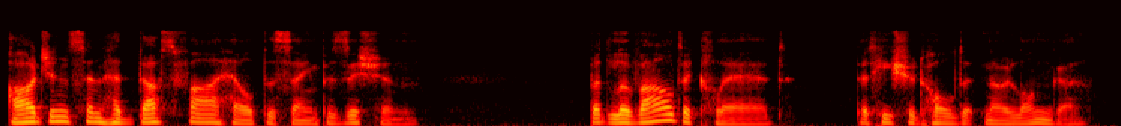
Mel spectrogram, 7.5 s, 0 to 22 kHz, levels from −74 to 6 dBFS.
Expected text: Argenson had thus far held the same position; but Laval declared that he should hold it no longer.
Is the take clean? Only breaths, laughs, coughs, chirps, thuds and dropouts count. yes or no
yes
